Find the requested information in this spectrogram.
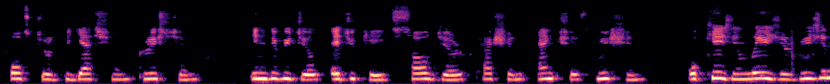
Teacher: This process, commonly referred to as palatalization, is quite common word internally.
